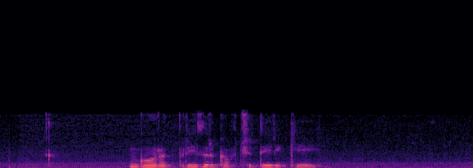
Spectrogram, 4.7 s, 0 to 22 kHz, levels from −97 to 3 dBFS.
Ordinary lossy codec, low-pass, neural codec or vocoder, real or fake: Opus, 32 kbps; 7.2 kHz; none; real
